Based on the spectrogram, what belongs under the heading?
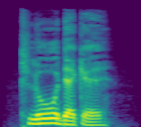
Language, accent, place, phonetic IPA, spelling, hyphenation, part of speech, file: German, Germany, Berlin, [ˈkloːˌdɛkl̩], Klodeckel, Klo‧de‧ckel, noun, De-Klodeckel.ogg
- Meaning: toilet lid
